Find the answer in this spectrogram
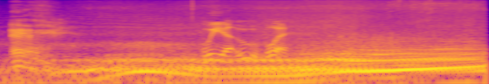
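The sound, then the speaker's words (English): A car engine revs loudly, its droning pitch rising and holding steady as it passes, while a man speaks briefly over the noise. “nice car.”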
